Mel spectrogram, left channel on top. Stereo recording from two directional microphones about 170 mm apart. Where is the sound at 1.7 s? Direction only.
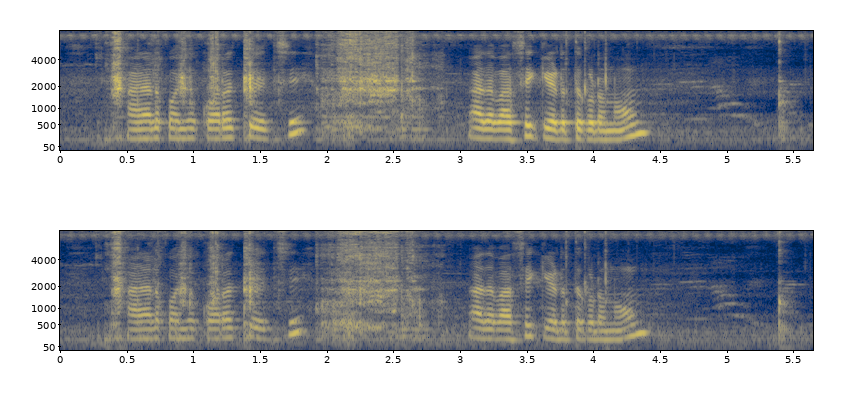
10° left (ahead or behind).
